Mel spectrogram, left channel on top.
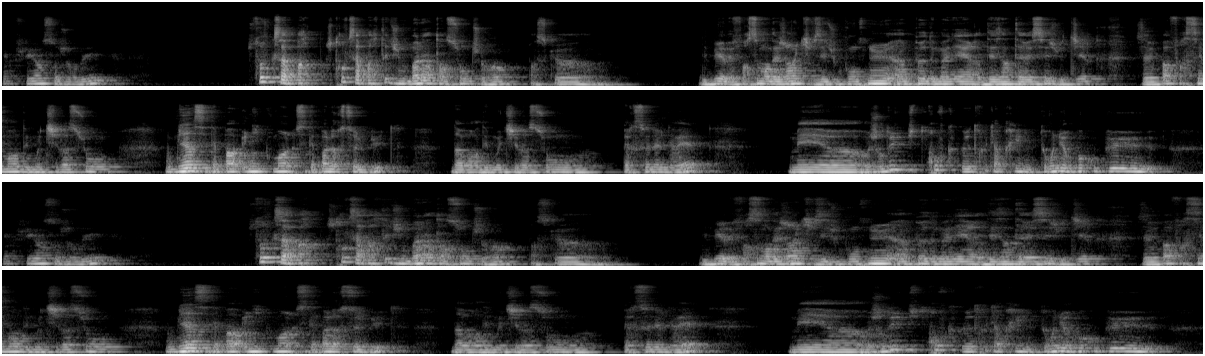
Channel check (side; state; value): both; normal; correlation 0.84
